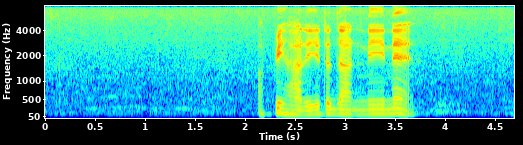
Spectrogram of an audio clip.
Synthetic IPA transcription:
apiɦaɾijəʈəd̪anːeːnɛː

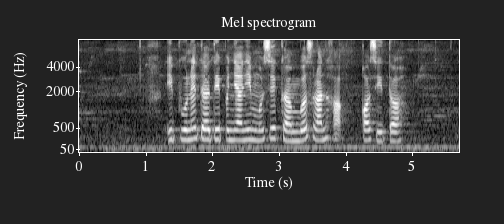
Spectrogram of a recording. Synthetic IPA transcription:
ʔib̥ṳned̪̥ä̤d̪̥i̤pəɲaɲimusɪk̚ɡ̥a̤mbʊslankosid̪̥ɔh

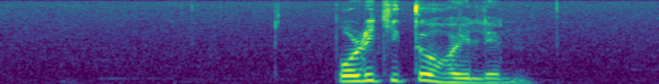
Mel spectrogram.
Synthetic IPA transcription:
poɾit͡ɕit̪oɦojlen

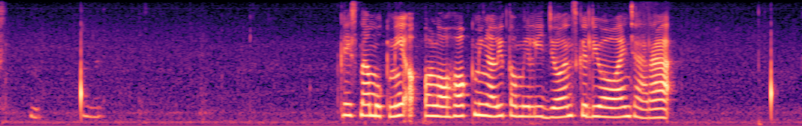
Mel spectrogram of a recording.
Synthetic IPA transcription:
kɾisnamukniɔlɔɦɔk̚niŋalit̪ɔmilid͡ʒɔnskɨrdiwawaɲt͡ʃaɾa

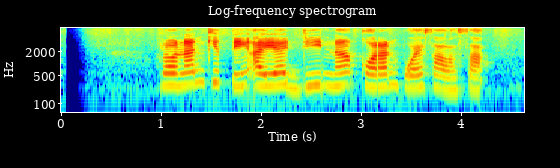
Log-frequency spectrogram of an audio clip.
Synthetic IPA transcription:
rɔnankit̪ɪŋajadinakɔɾanpɔɛsalasa

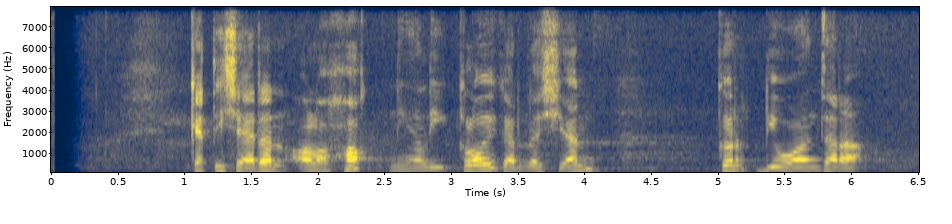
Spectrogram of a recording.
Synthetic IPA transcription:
kɛt̪isaaɾanɔ̰lɔhɔk̚niŋaliklowikardasian | kɨrdiwawaɲt͡ʃaɾa̰

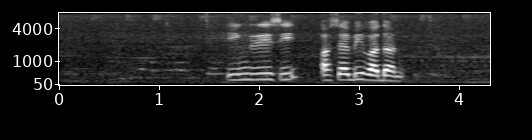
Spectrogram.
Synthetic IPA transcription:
iŋɡɾiːsi | asɛbiʋad̪an

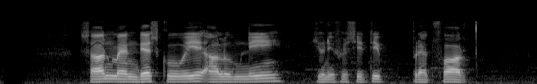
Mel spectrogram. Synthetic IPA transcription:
sanmɛnɖɛskuwialumni | junifərsit̪i | b̥ɾɛt̪̚fɔrt̪̚

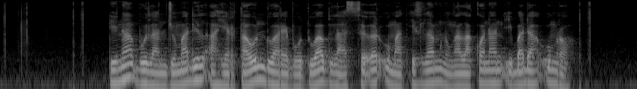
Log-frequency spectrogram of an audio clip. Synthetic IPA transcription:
d̥inabuland͡ʒumadɪlaɦirt̪aʊnduaɾebuduabəlasːəʔərumat̪islamnuŋalakɔnanḭbadahumɾɔh

